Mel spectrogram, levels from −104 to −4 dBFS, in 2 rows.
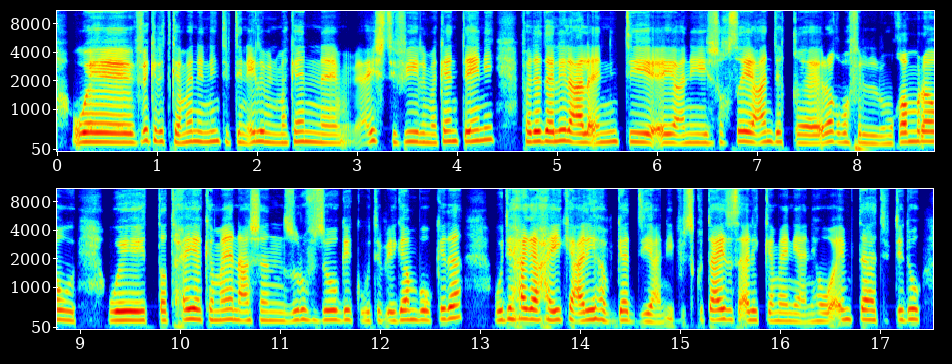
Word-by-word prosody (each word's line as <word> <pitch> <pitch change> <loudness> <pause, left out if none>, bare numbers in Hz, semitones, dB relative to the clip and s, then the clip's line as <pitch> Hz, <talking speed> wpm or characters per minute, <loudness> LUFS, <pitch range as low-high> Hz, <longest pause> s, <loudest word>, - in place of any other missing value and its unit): وفكرة 225 +2 +4
كمان 225 +3 -1
إن 225 0 -3
أنتِ 240 -2 -5
بتنقلي 225 +3 -2
من 210 -2 -6
مكان 225 +1 -3 0.3
عشتِ 240 -1 -2
فيه 230 +3 -2
لمكان 230 +3 -2
تاني 255 +4 +2 0.3
فده 235 +1 +3
دليل 240 +1 +4
على 215 -1 +5
إن 220 +2 -5
أنتِ 235 -1 -7
يعني 210 -2 +1
شخصيّة 220 +3 +1
عندِك 225 0 -2
رغبة 215 +3 -1
في - - -8
المغامرة 220 +4 0 0.3
والتضحية 220 +2 +4
كمان 230 0 -1
عشان 210 0 -3
ظروف 220 +3 -4
زوجِك 225 0 -2
وتبقي 205 0 -7
جنبه 230 0 -1
وكده، 250 +6 +1 0.3
ودي 225 +3 0
حاجة 245 -1 +5
أحييكِ 225 0 +1
عليها 230 +4 +2
بجد 200 -2 -5
يعني. 185 -1 -6
بس - - -4
كنت 225 +1 -9
عايزة 235 +1 +4
أسألِك 220 -1 -2
كمان 200 -1 -5
يعني 185 +1 -8
هو 195 0 -4
إمتى 235 0 -3
هتبتدوا 230 +1 -2
225 Hz, 155 wpm, -23 LUFS, 210-235 Hz, 0.3 s, على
